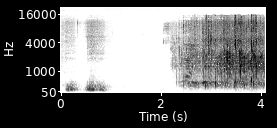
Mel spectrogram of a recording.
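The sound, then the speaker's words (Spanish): A couple of short breathy vocal bursts, a brief silence, then audience applause swells in and keeps going, a dense, steady clatter of many hands clapping, growing louder toward the end. “dale un buen aplauso.”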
